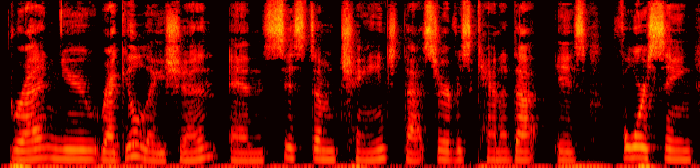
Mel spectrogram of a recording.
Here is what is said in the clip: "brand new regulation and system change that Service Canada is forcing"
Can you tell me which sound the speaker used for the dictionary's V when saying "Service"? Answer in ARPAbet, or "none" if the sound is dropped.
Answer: V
